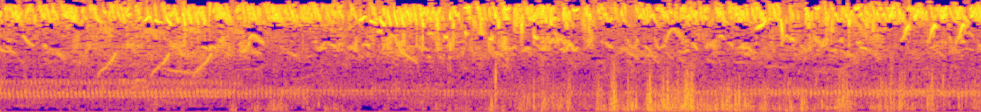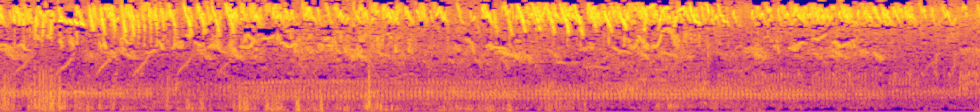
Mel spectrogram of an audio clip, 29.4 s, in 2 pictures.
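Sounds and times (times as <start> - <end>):
white-eye twittering song: 0.0 - 29.4.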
